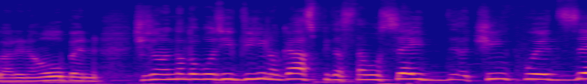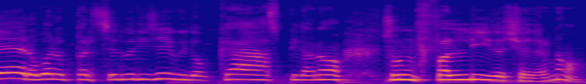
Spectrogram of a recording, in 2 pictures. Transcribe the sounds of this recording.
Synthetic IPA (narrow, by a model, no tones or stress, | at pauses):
laɾɛːnaɔːpen | t͡ʃisoːnoand̪aːt̪okozivːit͡ʃiːnokeaspit̪ast̪aːvosɛjt͡ʃiŋkweːd̪zːɛːɾopɔjnopːɛrt̪sed̪uːed̪is̬ɛːɡwit̪okaspit̪anɔsoːnouɱfalːiːt̪oet͡ʃːɛːt̪eɾanɔ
